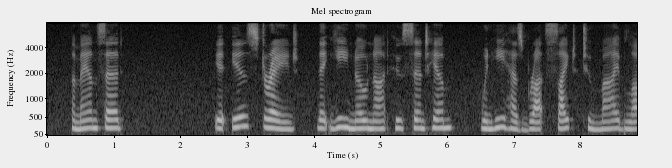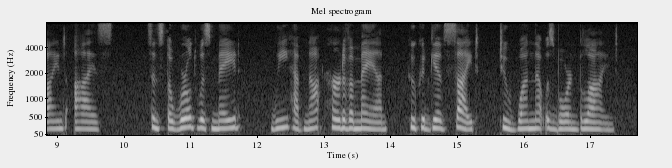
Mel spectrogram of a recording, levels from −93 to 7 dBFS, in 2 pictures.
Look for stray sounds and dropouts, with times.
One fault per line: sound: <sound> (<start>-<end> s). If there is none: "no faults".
no faults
